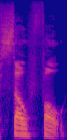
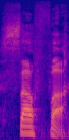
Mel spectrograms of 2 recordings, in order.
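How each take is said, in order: First: The ending sounds like 'folk'. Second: The ending sounds like 'fuk'. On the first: The speaker calls it wrong. "It's not" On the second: The speaker calls it right. "There's no folk. the F U K"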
